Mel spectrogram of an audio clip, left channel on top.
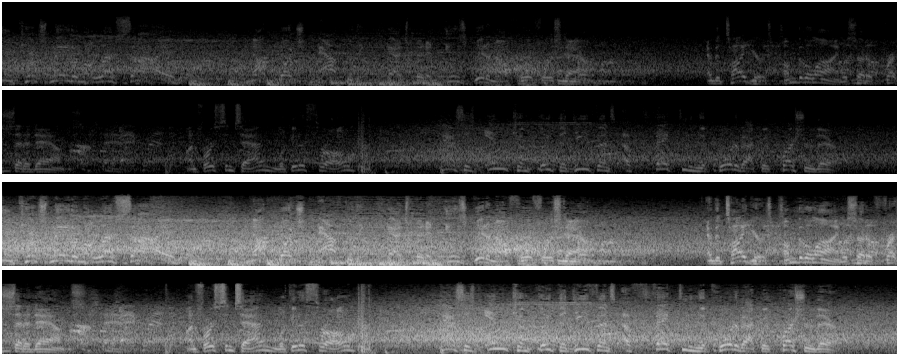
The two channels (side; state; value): left; quieter; 24.6 dB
